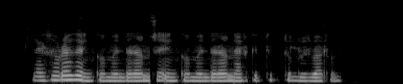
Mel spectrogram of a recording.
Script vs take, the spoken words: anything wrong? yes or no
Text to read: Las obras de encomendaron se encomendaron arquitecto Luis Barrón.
no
